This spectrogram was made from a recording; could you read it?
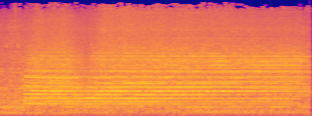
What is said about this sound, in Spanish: Me acerqué un poco más a las vías, muy lentamente. Y por fin, logré mirar el tren. Lo vi de cerca.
